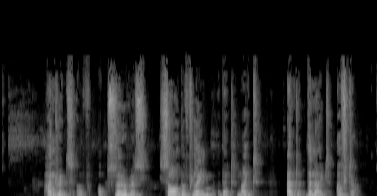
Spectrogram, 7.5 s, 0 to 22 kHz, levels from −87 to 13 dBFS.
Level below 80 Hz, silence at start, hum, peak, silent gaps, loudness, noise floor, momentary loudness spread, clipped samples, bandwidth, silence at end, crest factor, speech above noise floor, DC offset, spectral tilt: -62 dBFS; 0.15 s; none; -8 dBFS; none; -27 LUFS; -53 dBFS; 16 LU; under 0.1%; 16 kHz; 0.4 s; 20 dB; 26 dB; under 0.1%; -4.5 dB/octave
